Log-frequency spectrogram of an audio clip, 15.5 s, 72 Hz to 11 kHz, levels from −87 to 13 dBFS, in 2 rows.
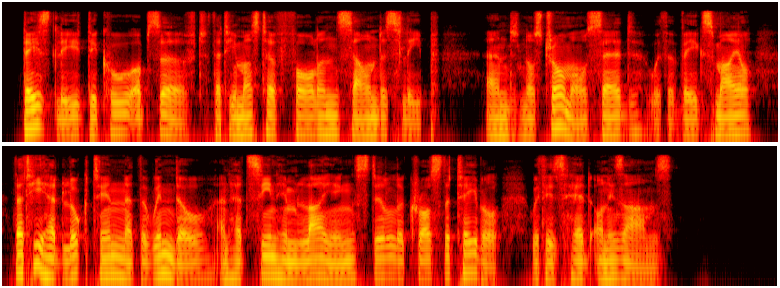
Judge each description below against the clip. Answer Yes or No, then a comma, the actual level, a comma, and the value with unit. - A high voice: No, very low, 90 Hz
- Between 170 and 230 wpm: No, average, 155 wpm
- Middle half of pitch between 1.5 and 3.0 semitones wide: Yes, narrow, 2.6 semitones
